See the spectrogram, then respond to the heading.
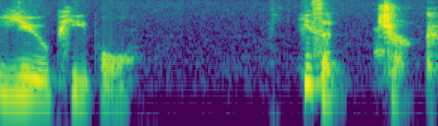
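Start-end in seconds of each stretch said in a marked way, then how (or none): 0.0-1.1 dripping with disgust, dismissive voice. Mocking a commentator's tone from a played clip: imitating Chuck's disgusted voice. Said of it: "And then he has his disgusted voice".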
